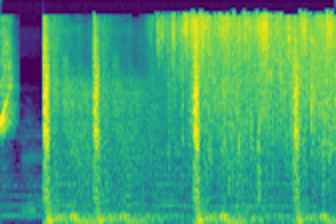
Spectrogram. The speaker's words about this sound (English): One by one, dynamite explodes inside too many mine shafts to count.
